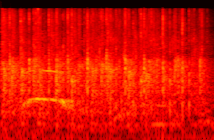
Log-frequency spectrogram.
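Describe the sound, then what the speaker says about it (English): Conference audience applauding a session sponsor at a content-creation talk: steady, dense clapping from a crowd throughout, fairly loud and continuous with a few faint voices mixed in. "so give them a round of applause."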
